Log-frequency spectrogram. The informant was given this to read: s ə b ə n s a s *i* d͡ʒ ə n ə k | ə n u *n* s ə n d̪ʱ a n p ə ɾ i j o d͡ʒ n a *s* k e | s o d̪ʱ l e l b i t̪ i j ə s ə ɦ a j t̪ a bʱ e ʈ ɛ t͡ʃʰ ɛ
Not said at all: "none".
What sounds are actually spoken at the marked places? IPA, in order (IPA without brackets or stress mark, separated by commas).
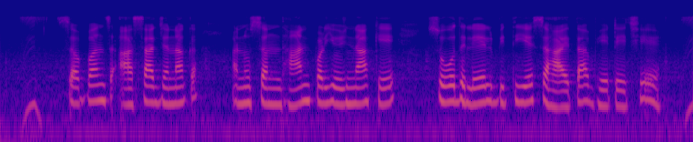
a, none, none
